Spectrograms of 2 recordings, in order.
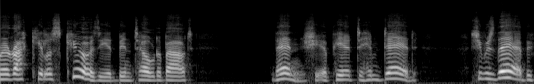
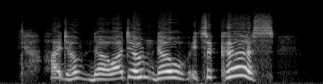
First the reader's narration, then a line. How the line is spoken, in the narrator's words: The other replied, sobbing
